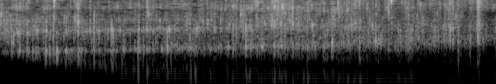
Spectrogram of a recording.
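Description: Coffee being prepared: a steady bubbling, crackling liquid sound.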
